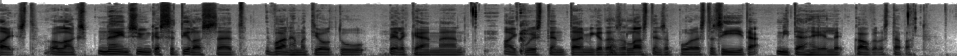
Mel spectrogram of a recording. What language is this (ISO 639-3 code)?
fin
